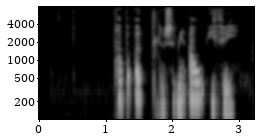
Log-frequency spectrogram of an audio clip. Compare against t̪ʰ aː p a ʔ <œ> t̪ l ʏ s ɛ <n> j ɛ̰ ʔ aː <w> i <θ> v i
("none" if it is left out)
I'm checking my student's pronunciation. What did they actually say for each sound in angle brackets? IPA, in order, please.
œ, m, w, θ

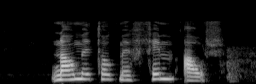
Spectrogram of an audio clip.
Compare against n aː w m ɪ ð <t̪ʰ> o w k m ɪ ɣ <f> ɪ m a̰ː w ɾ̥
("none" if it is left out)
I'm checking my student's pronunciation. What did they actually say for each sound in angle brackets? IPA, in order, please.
t̪ʰ, f

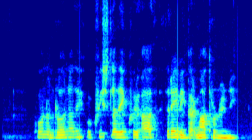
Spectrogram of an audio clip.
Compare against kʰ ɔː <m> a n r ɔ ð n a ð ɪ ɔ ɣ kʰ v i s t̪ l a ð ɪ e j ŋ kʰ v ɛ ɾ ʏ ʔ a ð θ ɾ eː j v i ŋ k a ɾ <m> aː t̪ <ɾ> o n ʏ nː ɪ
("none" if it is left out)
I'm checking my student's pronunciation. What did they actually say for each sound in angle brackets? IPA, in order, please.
n, m, ɾ

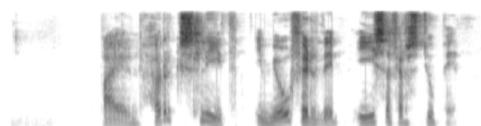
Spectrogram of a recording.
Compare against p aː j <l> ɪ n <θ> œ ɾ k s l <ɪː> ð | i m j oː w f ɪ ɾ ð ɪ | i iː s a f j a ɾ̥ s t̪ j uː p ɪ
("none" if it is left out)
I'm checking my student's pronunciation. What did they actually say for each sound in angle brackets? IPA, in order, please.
ɾ, h, iː

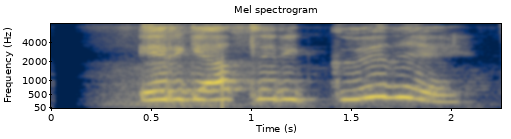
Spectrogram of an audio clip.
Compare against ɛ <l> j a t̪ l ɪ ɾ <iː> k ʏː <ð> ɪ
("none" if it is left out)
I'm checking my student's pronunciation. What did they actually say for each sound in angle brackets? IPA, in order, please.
ɾ, i, ð

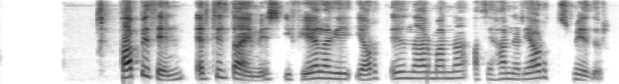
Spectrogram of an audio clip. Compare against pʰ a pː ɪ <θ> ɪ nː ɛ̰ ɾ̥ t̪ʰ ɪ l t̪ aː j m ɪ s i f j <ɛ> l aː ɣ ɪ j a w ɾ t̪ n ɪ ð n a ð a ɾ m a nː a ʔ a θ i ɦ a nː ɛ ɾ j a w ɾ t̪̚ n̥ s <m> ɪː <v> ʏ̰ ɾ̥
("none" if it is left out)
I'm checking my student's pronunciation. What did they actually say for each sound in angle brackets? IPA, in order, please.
θ, ɛː, m, ð

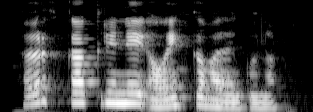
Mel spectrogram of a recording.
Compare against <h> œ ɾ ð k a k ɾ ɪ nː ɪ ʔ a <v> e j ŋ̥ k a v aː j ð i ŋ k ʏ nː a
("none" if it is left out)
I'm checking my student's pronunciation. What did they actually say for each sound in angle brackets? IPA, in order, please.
h, w

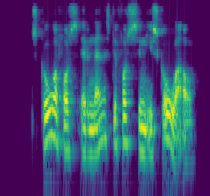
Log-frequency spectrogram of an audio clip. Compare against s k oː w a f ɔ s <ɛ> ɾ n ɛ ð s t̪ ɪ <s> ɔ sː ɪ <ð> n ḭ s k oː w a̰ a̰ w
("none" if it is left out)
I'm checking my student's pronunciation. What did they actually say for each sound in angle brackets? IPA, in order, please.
ɛ, f, none

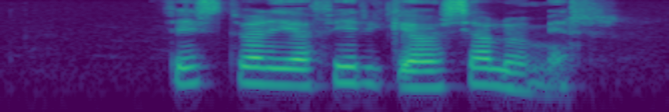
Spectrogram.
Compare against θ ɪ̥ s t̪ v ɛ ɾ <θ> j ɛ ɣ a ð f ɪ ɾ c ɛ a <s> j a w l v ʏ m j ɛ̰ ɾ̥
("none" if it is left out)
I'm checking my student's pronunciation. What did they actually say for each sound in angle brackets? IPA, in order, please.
ð, s

